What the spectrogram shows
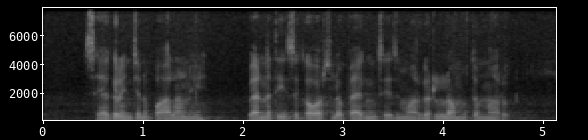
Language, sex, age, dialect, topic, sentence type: Telugu, male, 18-24, Utterandhra, agriculture, statement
